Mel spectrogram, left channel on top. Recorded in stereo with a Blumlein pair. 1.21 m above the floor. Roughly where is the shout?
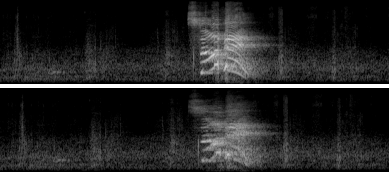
Ahead left.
